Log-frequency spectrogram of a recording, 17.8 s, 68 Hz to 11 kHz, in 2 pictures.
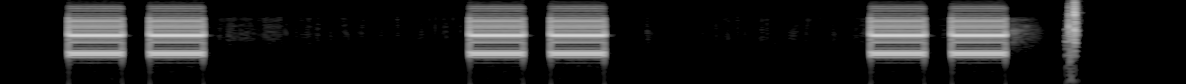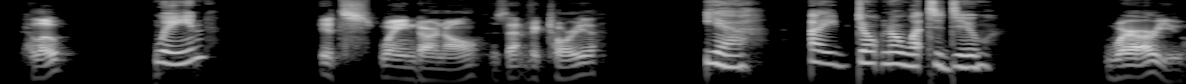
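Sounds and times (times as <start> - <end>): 
telephone ringing with electronic trills: 0.5 - 1.6, 3.5 - 4.6, 6.5 - 7.6
speech: 9.2 - 9.4, 10.1 - 10.5, 11.3 - 13.5, 14.2 - 16.4, 17.2 - 17.7.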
